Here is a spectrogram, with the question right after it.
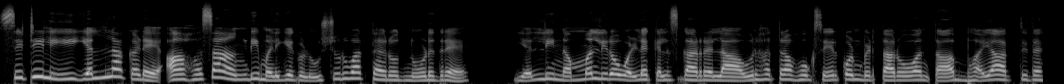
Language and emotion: Kannada, fearful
